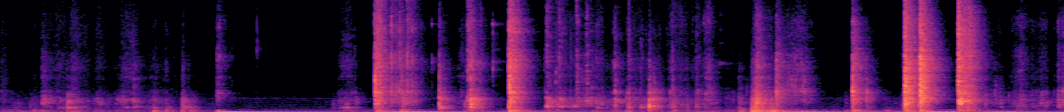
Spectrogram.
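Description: Hands handling objects on a counter: quiet at first, then from about four seconds in a string of irregular sharp knocks and clacks, some loud.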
